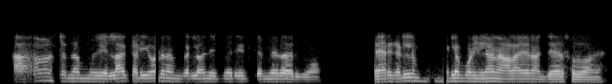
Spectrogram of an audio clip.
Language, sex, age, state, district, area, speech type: Tamil, male, 18-30, Tamil Nadu, Dharmapuri, rural, conversation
